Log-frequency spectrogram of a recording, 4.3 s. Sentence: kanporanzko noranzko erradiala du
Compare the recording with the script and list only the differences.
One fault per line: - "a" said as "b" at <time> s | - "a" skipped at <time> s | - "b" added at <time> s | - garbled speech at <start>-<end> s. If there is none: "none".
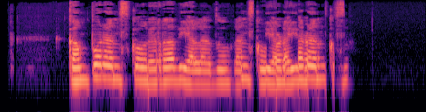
- "noranzko" skipped at 1.4 s
- garbled speech at 2.3-3.5 s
